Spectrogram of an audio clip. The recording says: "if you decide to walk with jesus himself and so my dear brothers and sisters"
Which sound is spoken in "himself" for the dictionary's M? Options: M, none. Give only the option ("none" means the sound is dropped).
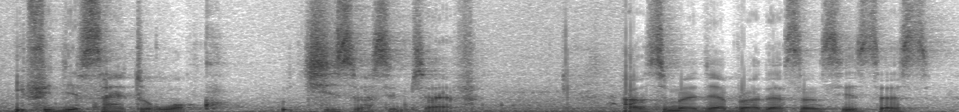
M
